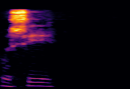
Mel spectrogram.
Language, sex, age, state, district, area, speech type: Nepali, male, 18-30, West Bengal, Darjeeling, rural, read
